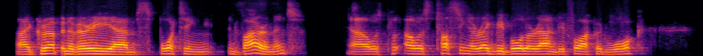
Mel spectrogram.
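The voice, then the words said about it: South African accent. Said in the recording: “my accent is South African”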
